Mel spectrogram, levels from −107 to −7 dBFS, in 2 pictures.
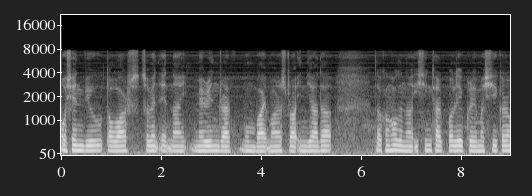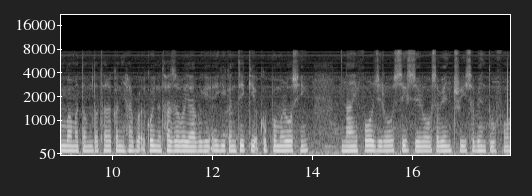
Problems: background sounds at intervals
